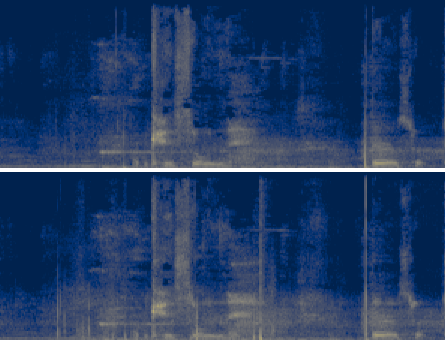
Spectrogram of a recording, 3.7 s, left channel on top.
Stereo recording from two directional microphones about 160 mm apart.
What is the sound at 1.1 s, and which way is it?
Speech, centre (ahead or behind).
